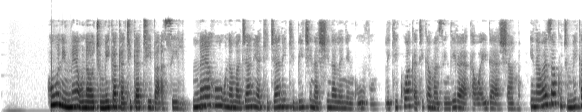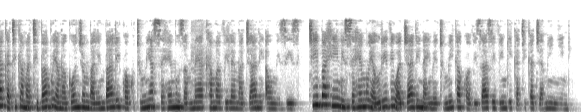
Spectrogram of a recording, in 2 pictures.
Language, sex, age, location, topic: Swahili, female, 18-24, Nairobi, health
